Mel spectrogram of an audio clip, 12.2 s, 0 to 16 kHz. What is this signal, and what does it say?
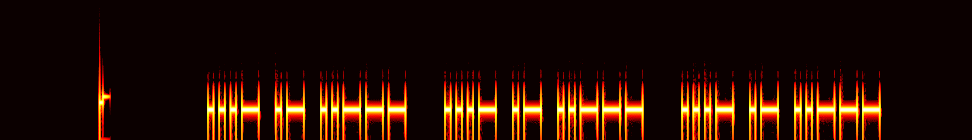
Morse code, heard as a keyed tone, about 17 wpm, 700 Hz. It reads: VA2 VA2 VA2
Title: Callsign Prefixes for Top 25 DXCC - Repeated 3x - 17wpm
